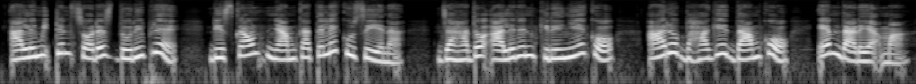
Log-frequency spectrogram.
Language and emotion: Santali, happy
